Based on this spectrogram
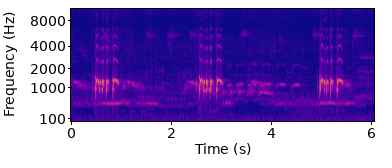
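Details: Local zebra dove singing to draw replies from other doves: three loud bursts of rapid, clipped coo notes roughly every two seconds, with a murmur of softer, lower cooing between them.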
